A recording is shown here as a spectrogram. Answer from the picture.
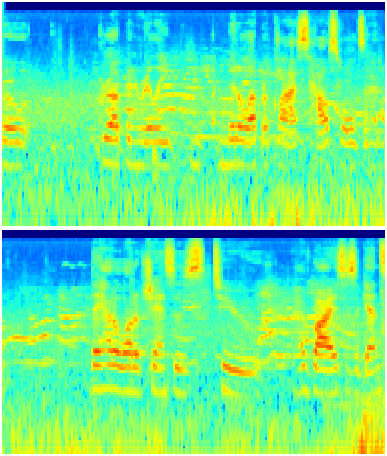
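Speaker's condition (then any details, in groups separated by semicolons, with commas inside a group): No condition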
